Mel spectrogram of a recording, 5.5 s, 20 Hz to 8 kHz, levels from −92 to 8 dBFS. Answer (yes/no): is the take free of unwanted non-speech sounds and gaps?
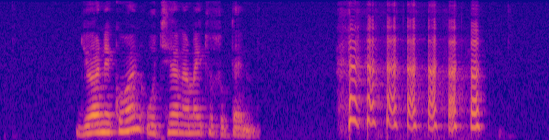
no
